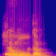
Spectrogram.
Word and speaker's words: 현금: Bacanya Hyonggem.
